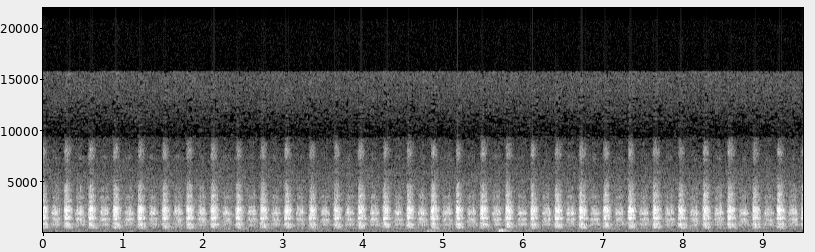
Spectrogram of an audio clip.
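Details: Relaxed Shiba Inu resting on a towel, breathing in fast regular pants near three per second, the steady huffing interrupted only by a couple of soft low thumps midway.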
